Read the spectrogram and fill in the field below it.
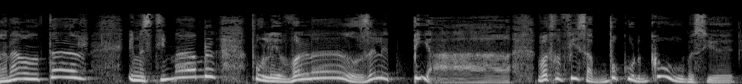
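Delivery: voix aiguë et lente de marchand obséquieux; vieux marchand mielleux. Acted. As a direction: vanter la marchandise avec une onctuosité appuyée. Barjot vante l'objet. (voix de brocanteur doucereux et flatteur)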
